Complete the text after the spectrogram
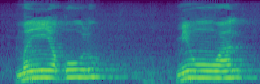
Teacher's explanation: نون کو واو سے بدلا، مگر نون کی صفت گنہ کو آپ نے باقی رکھا. آپ گنہ کر رہے، ایک الف کے بقدر کر رہے. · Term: ادغام ناقص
